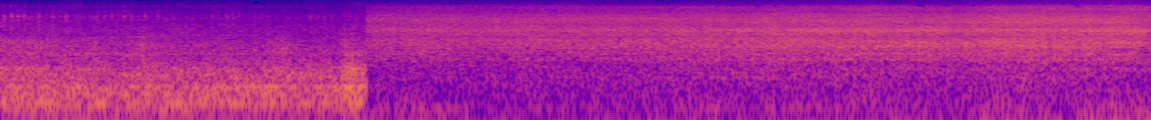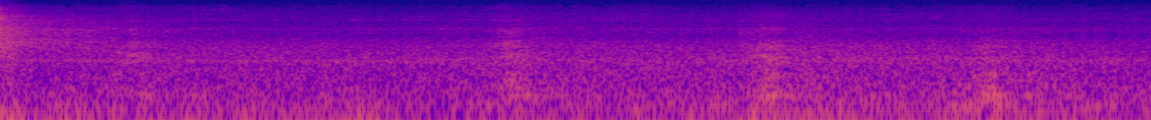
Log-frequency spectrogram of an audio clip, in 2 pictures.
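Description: A steam locomotive at close range: a low steady droning tone, then, just under two seconds in, a loud hiss of escaping steam that lasts about four seconds and cuts off suddenly, leaving a faint low background.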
